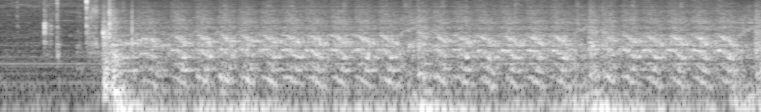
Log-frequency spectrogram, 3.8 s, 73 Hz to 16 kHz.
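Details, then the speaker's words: Ford 7.3 diesel cold start at 0°C (32°F). Starter chugs the engine over steadily for several seconds without firing while oil pressure builds and glow plugs heat. Extended cranking on cold start. "okay I don't like cranking that long one more time it'll fire up now it's got oil pressure and we got some hot glow plugs now it's gonna fire right now"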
